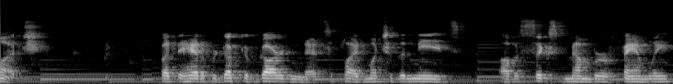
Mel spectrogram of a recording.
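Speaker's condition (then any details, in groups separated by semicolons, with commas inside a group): No condition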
